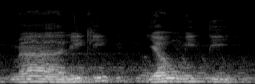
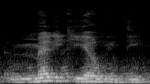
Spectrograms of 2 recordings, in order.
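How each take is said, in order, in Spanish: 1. La primera vocal de Maliki es larga. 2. La primera vocal de Maliki es corta. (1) "ellos lo leen Maliki Yawmiddin" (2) "Este sin la vocal larga de la alif"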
